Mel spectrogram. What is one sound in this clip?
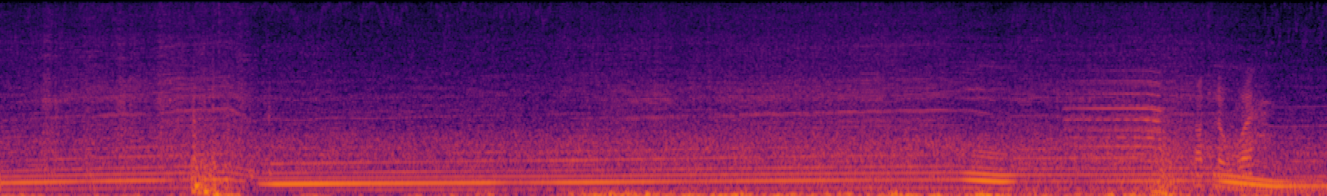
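A car engine drones steadily and shifts pitch as it changes gear.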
